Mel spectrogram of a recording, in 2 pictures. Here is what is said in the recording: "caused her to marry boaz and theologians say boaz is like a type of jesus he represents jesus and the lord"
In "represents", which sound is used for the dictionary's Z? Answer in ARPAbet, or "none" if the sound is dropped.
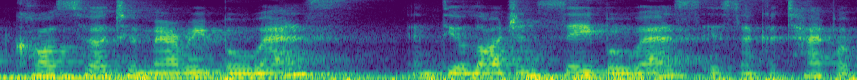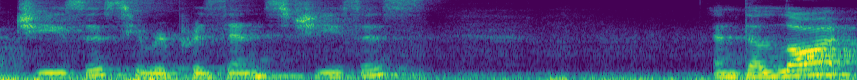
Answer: Z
